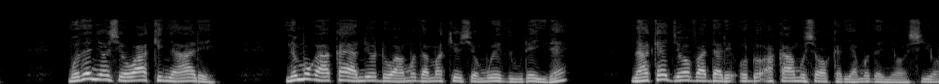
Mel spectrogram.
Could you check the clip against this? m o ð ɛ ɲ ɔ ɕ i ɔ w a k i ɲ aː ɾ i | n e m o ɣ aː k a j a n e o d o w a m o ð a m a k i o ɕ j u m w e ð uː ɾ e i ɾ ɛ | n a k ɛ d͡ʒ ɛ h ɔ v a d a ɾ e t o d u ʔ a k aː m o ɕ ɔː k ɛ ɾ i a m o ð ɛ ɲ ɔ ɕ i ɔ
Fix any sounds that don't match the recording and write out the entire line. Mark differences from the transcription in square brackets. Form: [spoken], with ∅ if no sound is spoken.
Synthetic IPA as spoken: m o ð ɛ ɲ ɔ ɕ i ɔ w a k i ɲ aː ɾ [e] | n e m o ɣ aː k a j a n e o d o w a m o ð a m a k i o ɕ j [ɔ] m w e ð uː ɾ e i ɾ ɛ | n a k ɛ d͡ʒ ɛ h ɔ v a d a ɾ e [ʔ] o d [o] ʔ a k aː m o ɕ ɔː k ɛ ɾ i a m o ð ɛ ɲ ɔ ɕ i ɔ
